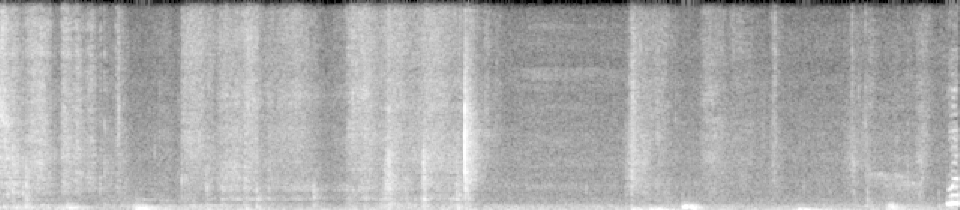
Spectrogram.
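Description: Faint rustling and a few light knocks as a paperback book is handled and its pages are shifted.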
